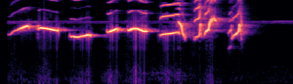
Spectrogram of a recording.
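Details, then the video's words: Female Oriental magpie-robin singing intensely to stir up males: a run of clear whistled notes, some long and level, others short and rising, ending in quicker twisting phrases, with no other sounds. "Chòe than mái kích trống HÓT CĂNG"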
